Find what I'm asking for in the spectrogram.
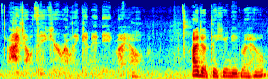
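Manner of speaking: soft secretive whisper to the class. Real, not acted. Teacher confides to class.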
